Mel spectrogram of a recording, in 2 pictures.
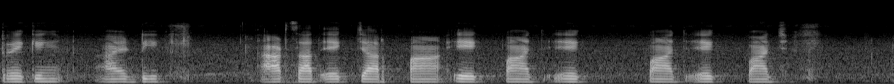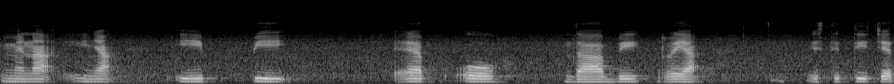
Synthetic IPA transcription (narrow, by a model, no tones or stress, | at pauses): ʈɾeːkɪ̃ŋɡ | aːjɖi | aːʈʰsaːt̪ʰeːkt͡ʃaːɾpãeːk̚pãːt͡ʃeːk̚ | pãːt͡ʃḛːk̚ | pãːt͡ʃ | menaɪɲã | i | pi | epʰoː | d̪aːbi | ɾeja | ɪ̰st̪ʰɪt̪it͡ʃe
